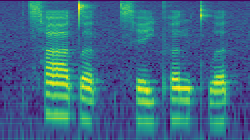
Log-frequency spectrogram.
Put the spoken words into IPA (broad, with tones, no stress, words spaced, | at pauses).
t͡sʰaː˥t̪ɐ˧t̚ | t͡sʰe˨jpʰɐ˧n kʷʰɐ˨˥t̚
